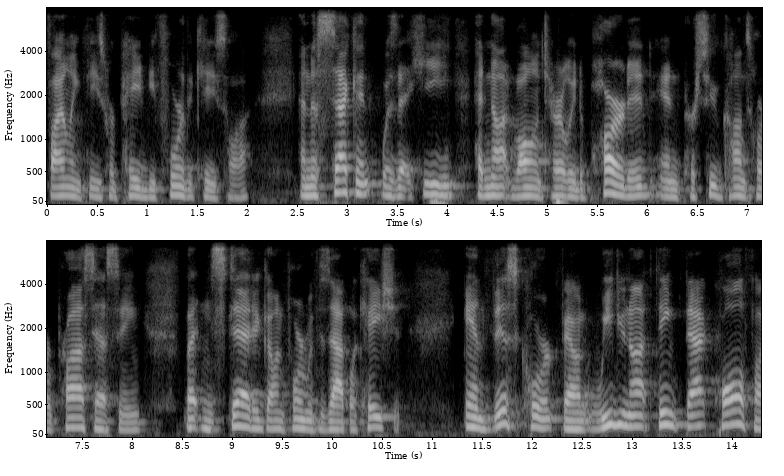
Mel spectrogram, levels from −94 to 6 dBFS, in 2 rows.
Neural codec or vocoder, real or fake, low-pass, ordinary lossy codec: codec, 16 kHz, 4 kbps, X-Codec, HuBERT features, trained on balanced general audio; fake; 7.2 kHz; Opus, 32 kbps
